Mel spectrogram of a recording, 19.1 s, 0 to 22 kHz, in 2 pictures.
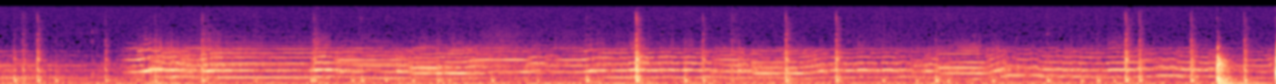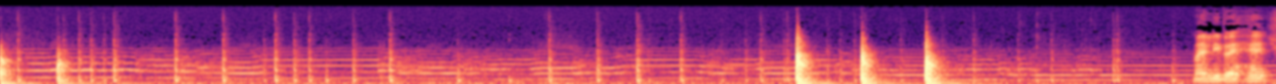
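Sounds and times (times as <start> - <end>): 
soft steady bed of music: 0.0 - 19.1
knocking on a door in a hotel salon: 8.2 - 12.6, 13.4 - 17.0
speech: 18.6 - 19.1.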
